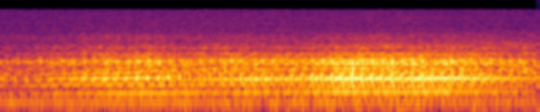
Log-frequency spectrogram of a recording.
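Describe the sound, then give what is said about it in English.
A car engine rumbles steadily on an ocean highway, growing slightly louder as it draws near, then settles into a low, continuous idle with a constant mechanical hum and no voices. “Hey, here comes a car.”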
